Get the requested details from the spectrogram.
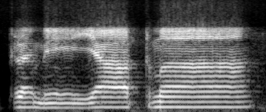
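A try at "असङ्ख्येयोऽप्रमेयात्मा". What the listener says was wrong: this is a avagraha, so there is no separation there. If you are going to separate, there is an addition of a.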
